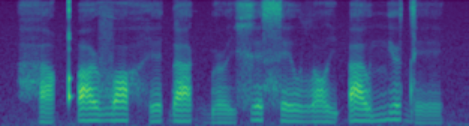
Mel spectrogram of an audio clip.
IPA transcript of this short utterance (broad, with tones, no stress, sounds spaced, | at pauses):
h a˩ qʼ ə˞˧ v ɒ˧ h ɪ˧ ɗ a˧ ɡ͡b ə˞˩ i̯ x ɪ˥ s e˧ u̯ l ɔ˧ i̯ ʔ a˥ u̯ nʲ ə˞˥ d e˩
